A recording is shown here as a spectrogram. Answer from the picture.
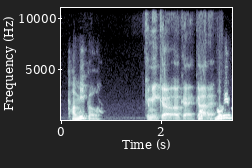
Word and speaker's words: Comico: The publisher's name is actually supposed to be pronounced Kamiko. Kamiko, okay, got it. Believe it or not, I always said Comico, and then I found out several years ago that it was Kamiko.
